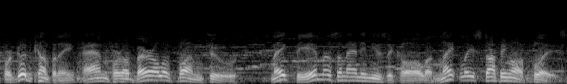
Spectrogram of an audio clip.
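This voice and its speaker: A man's voice: mid-range voice, big pitch swings, brisk. A man working as a 1950s radio announcer, reading scripted copy in a polished, theatrical manner. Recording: narrow 1950s radio broadcast recording. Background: music.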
